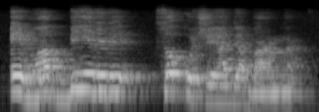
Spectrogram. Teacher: Abbiriri lo pronunciamo con due B.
